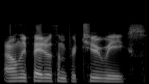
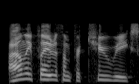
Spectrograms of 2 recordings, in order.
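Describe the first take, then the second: First: Said in the usual way. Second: Louder, higher, stressing "played"; raised voice on "two weeks"; emphatic first take. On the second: Shown as a demonstration. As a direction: push "only played" to make the point.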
